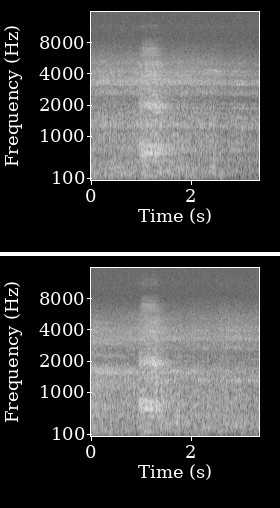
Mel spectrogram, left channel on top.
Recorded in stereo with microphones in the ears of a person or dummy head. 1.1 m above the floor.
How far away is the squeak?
About 4 m.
